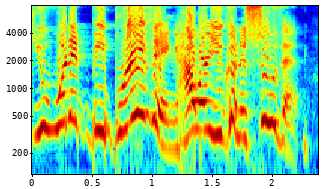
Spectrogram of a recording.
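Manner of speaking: loud, disbelieving retort; exasperated. Retold or imitated. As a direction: push back hard, incredulous. Exasperated reply to mom.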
